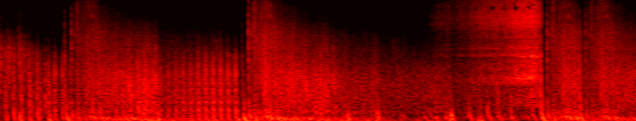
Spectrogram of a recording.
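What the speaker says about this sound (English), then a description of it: "Just throwing in a random grenade." Dense continuous gunfire and explosive blasts from a Roblox Call of Duty-style shooter game, loud and sustained with sharp bursts and a grenade-like boom, no talk over it.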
